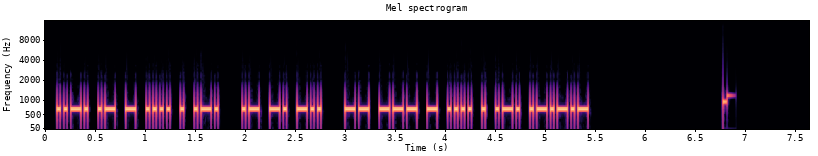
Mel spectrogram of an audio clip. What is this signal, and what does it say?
Morse code, heard as a keyed tone, about 34 wpm, 700 Hz. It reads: FATHER AND MOTHER.
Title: Sentences from Top 1100 Words 35wpm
